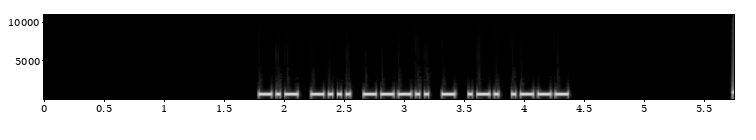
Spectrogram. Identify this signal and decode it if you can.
Morse code, heard as a keyed tone, about 32 wpm, 700 Hz. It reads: KB8TRJ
